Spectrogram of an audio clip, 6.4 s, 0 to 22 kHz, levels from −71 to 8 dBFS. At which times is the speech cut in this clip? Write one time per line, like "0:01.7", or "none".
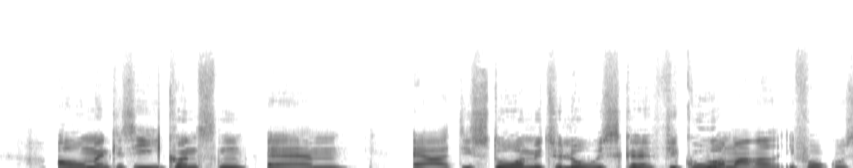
0:01.9

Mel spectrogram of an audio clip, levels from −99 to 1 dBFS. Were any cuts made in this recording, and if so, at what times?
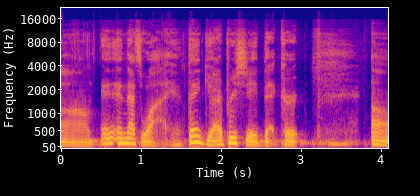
0:01.0

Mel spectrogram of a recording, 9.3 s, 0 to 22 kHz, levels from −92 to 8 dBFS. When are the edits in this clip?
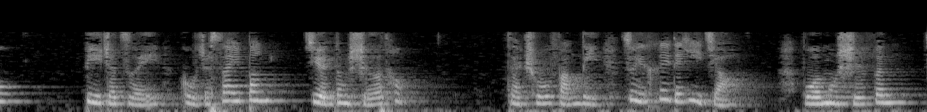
0:04.9

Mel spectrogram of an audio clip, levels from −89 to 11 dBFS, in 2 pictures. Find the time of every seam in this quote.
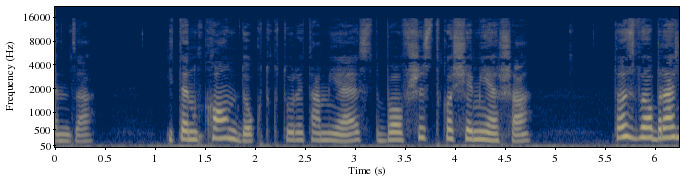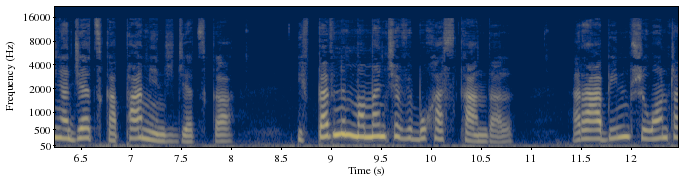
none

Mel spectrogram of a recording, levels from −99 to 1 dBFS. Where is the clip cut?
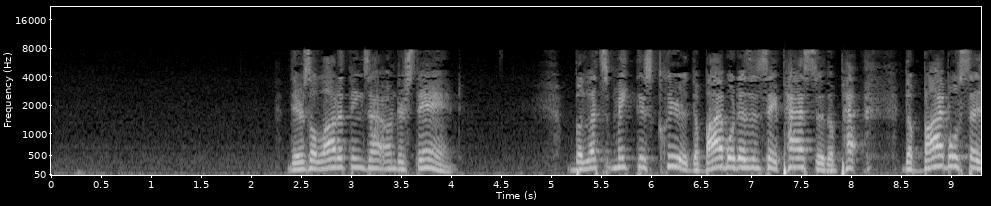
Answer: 0:02.2

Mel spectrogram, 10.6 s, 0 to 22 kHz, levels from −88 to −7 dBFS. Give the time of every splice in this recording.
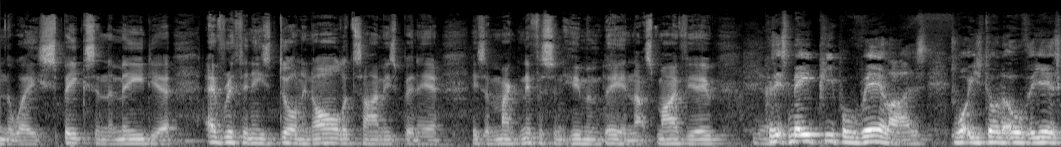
0:07.4
0:09.5

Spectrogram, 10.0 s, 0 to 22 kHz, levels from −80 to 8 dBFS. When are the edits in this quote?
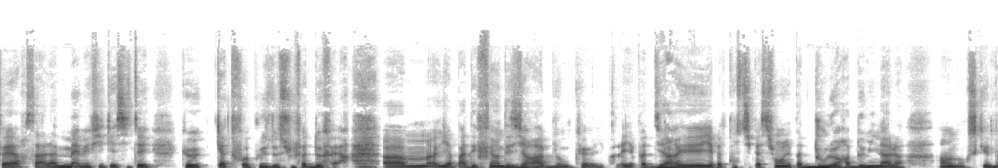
0:03.8

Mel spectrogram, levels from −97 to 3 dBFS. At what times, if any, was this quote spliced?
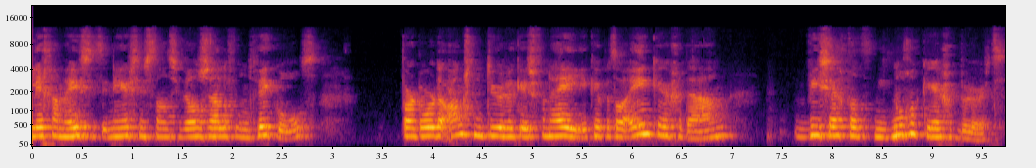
none

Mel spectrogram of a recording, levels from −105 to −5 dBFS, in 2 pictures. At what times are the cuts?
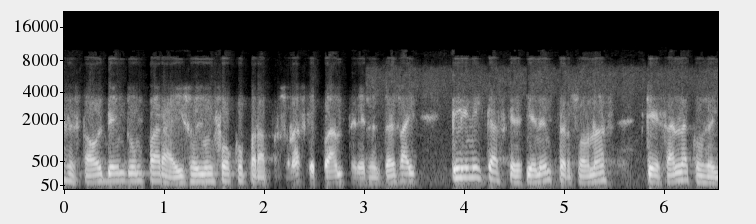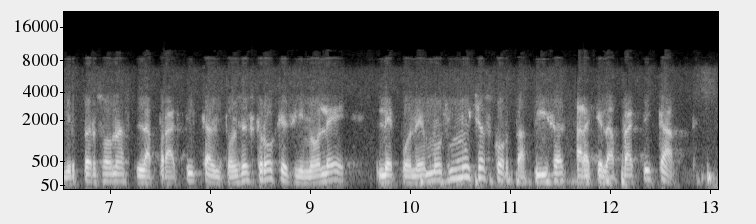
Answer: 0:03.0
0:07.2
0:11.6

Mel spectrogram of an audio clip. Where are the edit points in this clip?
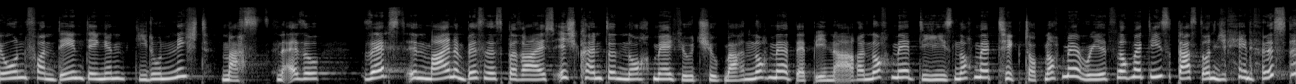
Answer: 0:02.8

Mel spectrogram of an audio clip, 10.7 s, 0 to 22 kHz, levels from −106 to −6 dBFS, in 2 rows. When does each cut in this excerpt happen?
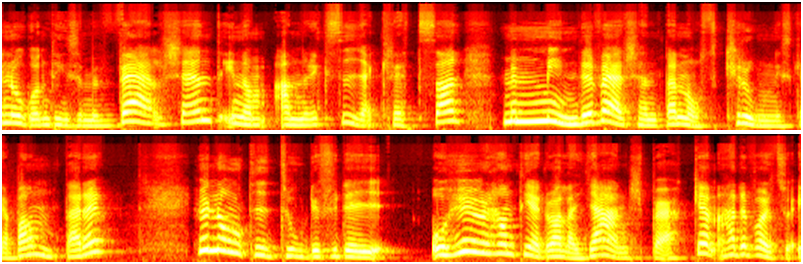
0:06.5

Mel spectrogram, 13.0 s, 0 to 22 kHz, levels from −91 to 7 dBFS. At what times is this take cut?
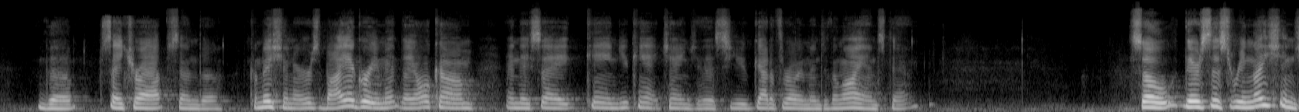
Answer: none

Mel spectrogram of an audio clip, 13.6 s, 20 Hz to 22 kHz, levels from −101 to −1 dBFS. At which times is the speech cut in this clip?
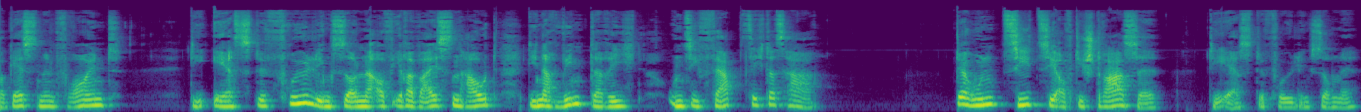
none

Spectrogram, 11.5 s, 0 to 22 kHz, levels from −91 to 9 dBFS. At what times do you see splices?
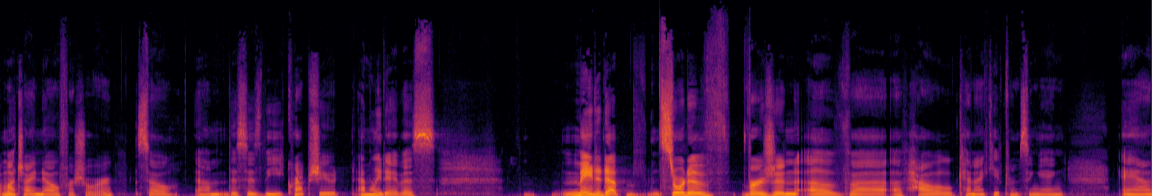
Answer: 0:01.3

